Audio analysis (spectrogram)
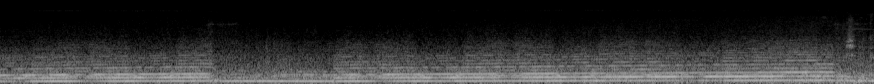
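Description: A race car engine in the Automobilista 2 sim racing game drones loud and steady at high revs, pitch dipping sharply at a downshift and again briefly near the end.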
